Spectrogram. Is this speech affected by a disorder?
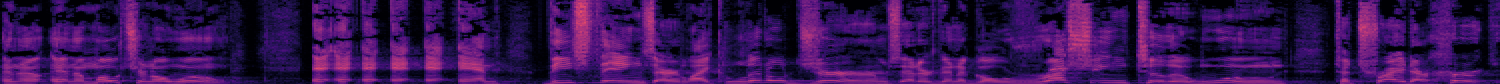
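No.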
